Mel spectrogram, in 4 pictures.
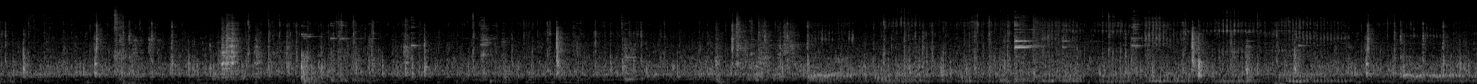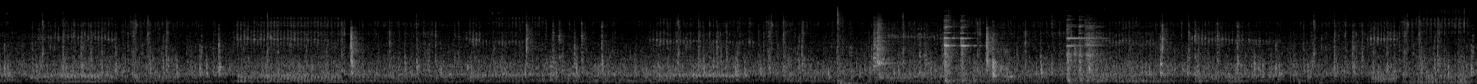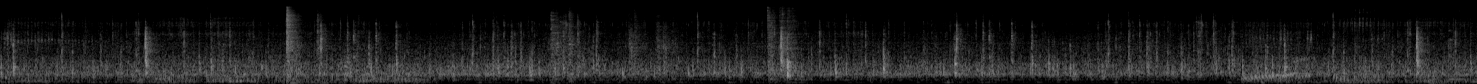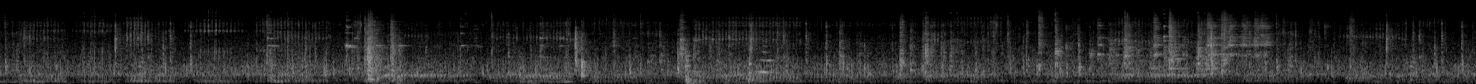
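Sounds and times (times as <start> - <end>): cat purring: 0.0 - 59.0
fire crackling and popping: 0.0 - 59.0.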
